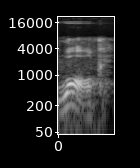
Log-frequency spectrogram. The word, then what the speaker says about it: walk: it's not pronounced also when you pronounce talk and walk you don't pronounce it and this appears normally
